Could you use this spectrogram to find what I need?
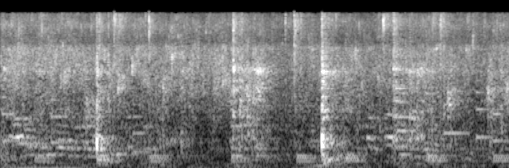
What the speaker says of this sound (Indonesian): Oke, kita goreng di bawangnya. Minyaknya sudah panas.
